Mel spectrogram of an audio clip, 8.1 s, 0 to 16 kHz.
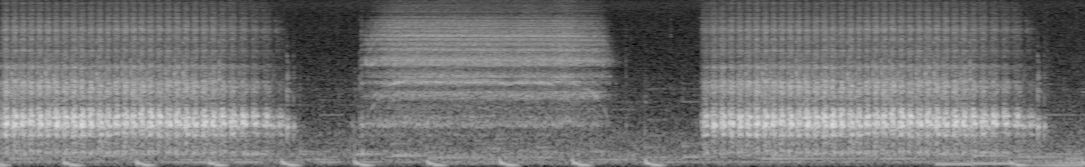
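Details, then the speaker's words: Acapella oscillating PEP airway clearance for cystic fibrosis, done seated at a table with a 3-second breath hold: a rapid flutter of about 4 per second on each exhalation, with quieter pauses while inhaling. "Make sure you take medium-sized breaths and do about 10 to 15 of these breaths. Make sure that the rocker arm is fluttering well."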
